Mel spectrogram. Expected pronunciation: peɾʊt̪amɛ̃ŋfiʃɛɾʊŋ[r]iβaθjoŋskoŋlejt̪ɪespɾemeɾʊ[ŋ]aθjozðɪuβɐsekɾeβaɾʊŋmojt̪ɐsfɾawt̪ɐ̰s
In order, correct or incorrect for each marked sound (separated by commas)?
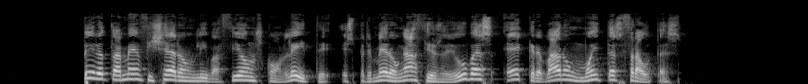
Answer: incorrect, correct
